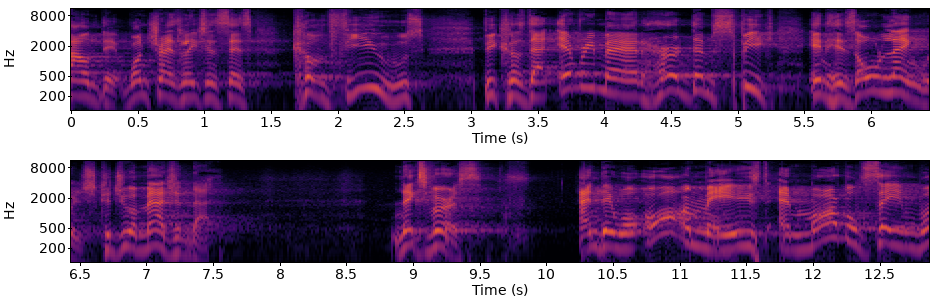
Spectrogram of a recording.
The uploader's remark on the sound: Recorded live at High Place Church, Merchantville, NJ.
